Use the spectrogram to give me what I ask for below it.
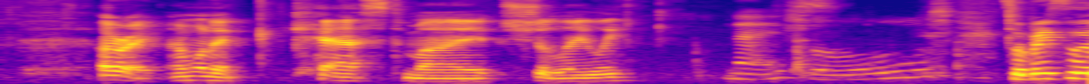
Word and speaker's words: Shillelagh: I cast Shala, and then I'm gonna attack. Shillelagh.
